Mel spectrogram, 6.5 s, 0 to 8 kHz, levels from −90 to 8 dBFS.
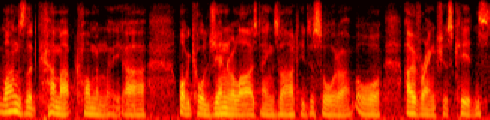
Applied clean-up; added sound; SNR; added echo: none; none; none; none.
